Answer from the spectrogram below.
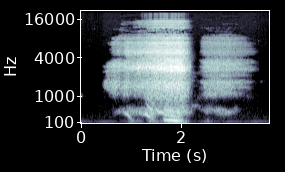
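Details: Pit bull dog sleeping and snoring: a rough, rattling inhaled snore with a snorting end, then a softer exhalation.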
